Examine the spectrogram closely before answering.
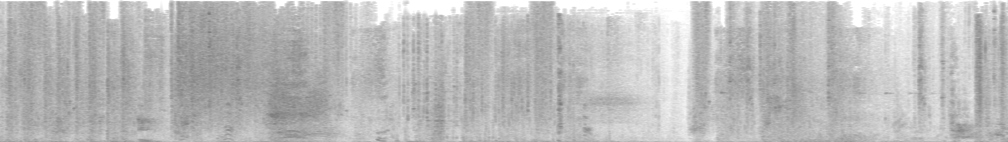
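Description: Magic impacts thud as enemies are struck.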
